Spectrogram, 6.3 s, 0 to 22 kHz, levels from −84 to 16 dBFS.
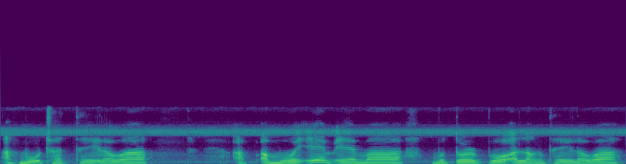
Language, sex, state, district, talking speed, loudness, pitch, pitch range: Mizo, female, Mizoram, Aizawl, 170 wpm, -16 LUFS, 220 Hz, 195-230 Hz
